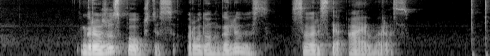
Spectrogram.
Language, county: Lithuanian, Telšiai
